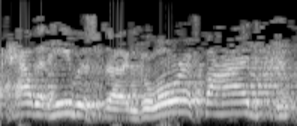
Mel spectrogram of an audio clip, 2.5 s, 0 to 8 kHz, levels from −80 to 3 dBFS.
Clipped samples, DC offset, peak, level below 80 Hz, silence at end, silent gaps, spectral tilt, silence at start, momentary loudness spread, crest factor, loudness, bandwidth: 0.2%; under 0.1%; 0 dBFS; -56 dBFS; 0 s; none; -7.5 dB/octave; 0 s; 3 LU; 10 dB; -10 LUFS; 6 kHz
